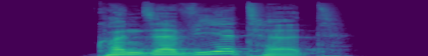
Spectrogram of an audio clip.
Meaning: inflection of konservieren: 1. second-person plural preterite 2. second-person plural subjunctive II
- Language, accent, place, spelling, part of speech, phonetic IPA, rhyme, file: German, Germany, Berlin, konserviertet, verb, [kɔnzɛʁˈviːɐ̯tət], -iːɐ̯tət, De-konserviertet.ogg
